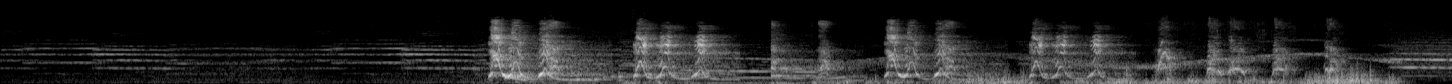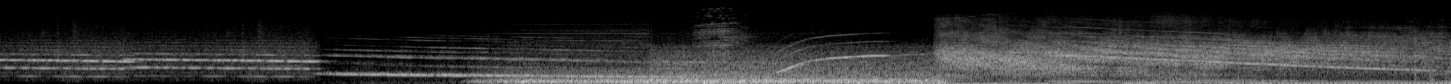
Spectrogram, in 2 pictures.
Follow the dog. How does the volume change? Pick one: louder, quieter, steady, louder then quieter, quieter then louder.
quieter.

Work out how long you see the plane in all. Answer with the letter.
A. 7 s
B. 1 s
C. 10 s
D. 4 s
C.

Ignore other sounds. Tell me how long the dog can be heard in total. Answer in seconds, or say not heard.
9 s.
